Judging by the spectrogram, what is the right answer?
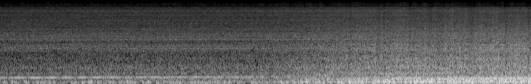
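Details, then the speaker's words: Nissan 370Z/G37/370GT IPDM auto active test, ignition on: after wipers, low/high beams and AC compressor, the radiator cooling fans switch on, a steady airy whir swelling about three seconds in and spinning evenly; normal cooling fan operation. "And then your cooling fans. So I'll try and get some light on for you, but no, you can't really see them."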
